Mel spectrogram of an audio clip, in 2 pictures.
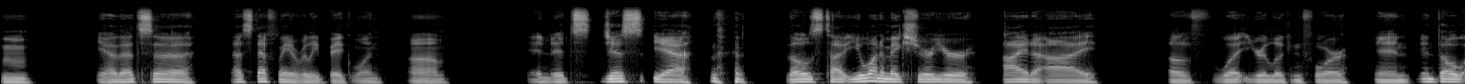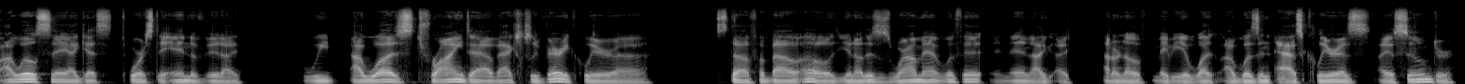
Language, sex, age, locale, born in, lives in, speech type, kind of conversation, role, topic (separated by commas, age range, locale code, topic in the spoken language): English, male, 20-24, en-US, United States, United States, conversation, unstructured, none, How can you learn from past relationships while staying open and free of emotional baggage?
